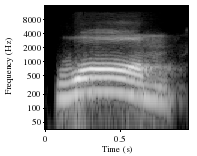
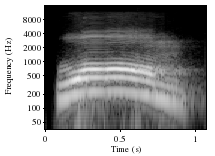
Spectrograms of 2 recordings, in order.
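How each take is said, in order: The two takes are said the same way.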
